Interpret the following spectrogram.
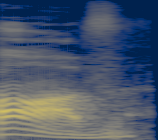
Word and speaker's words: of: Donc faites vraiment attention déjà à bien prononcer. Of, off.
